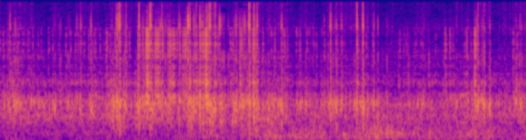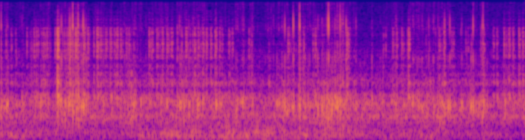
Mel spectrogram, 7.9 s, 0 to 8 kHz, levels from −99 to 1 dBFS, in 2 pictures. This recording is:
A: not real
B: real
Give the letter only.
B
